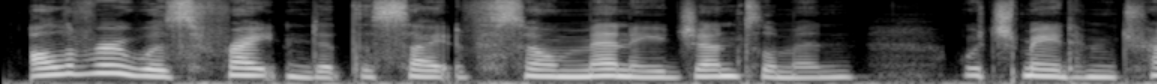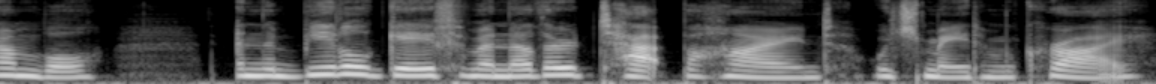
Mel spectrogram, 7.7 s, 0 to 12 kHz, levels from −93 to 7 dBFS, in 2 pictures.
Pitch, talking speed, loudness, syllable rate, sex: 230 Hz, 200 wpm, -19 LUFS, 5.7 syllables/s, female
